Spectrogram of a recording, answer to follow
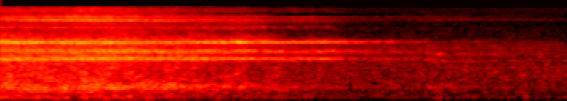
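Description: A woman's slow breath out through the mouth, fading away after about two and a half seconds.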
